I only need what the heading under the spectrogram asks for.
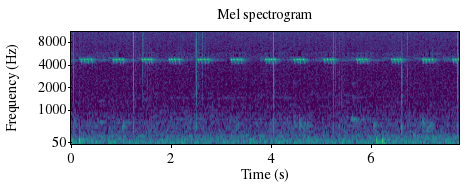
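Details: Night cricket recorded in Zambia, a cool African night: bursts of rapid high trilled pulses repeating roughly every half second, over low murmuring ambient noise and occasional sharp clicks.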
